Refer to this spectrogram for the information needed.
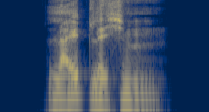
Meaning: strong dative masculine/neuter singular of leidlich
- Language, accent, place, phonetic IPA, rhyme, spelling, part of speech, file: German, Germany, Berlin, [ˈlaɪ̯tlɪçm̩], -aɪ̯tlɪçm̩, leidlichem, adjective, De-leidlichem.ogg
